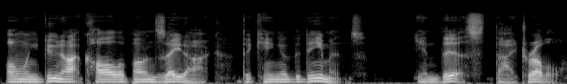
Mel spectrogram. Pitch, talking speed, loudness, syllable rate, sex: 110 Hz, 160 wpm, -18 LUFS, 4.2 syllables/s, male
